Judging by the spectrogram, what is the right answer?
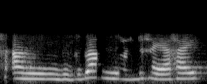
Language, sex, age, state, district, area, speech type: Bodo, female, 18-30, Assam, Kokrajhar, urban, conversation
